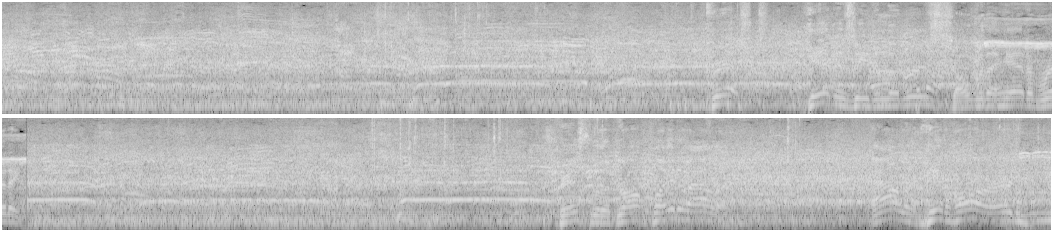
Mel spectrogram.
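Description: A large crowd roars steadily in a big open stadium.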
